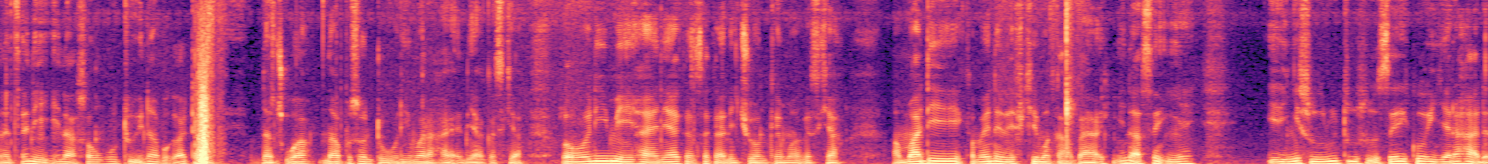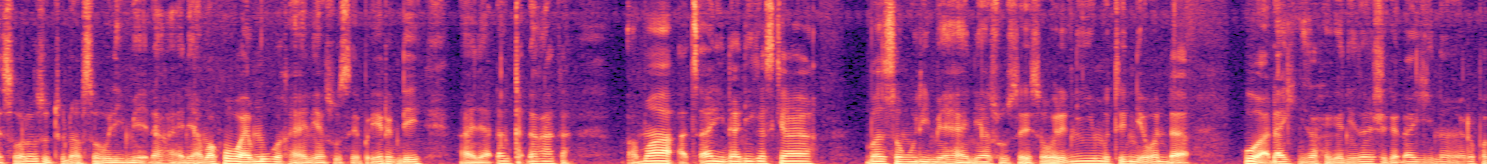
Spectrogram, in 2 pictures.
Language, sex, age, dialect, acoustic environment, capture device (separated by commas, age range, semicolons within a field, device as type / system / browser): Hausa, male, 18-24, Nigeria - Kano, appliances; nature, mobile / Linux / Chrome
